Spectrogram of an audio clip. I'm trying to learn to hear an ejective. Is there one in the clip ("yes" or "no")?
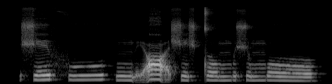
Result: no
